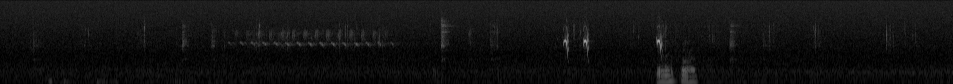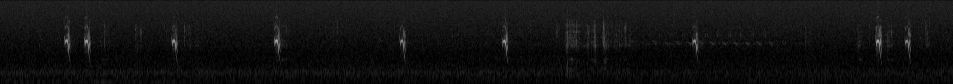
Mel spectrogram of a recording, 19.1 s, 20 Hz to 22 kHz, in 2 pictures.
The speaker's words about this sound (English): Start recording now. I'm going to be handling bird 405.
